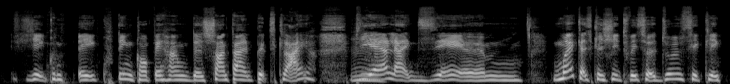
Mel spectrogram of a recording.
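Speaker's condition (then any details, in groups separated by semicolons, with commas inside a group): Hearing loss; hard of hearing since childhood, attended special school for hard-of-hearing pupils, then mainstream school, skilled lip reader; accent when speaking, noted by others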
